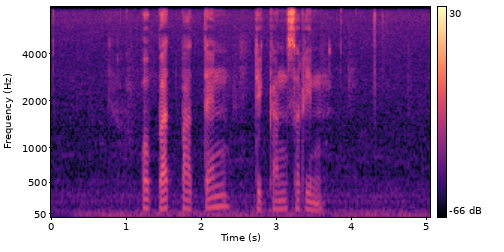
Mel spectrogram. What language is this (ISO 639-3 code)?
jav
